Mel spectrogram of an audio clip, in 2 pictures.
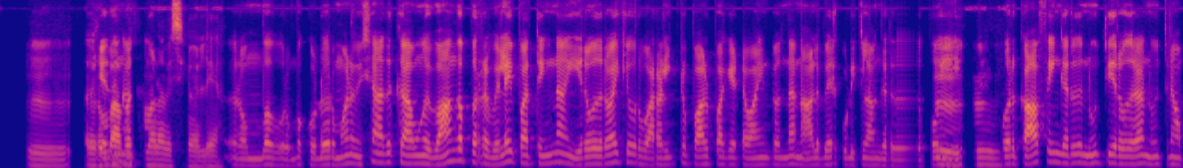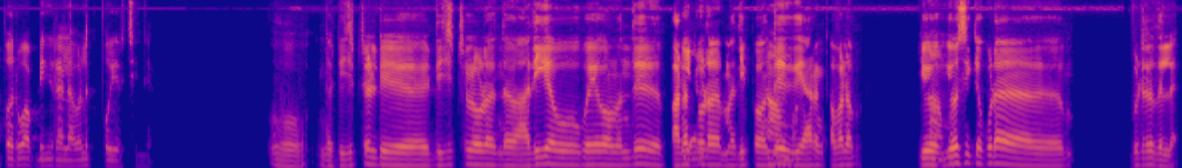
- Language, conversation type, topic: Tamil, podcast, எண்ணிமைச் சாதனங்களைப் பயன்படுத்துவதில் இடைவெளி எடுப்பதை எப்படி தொடங்கலாம் என்று கூறுவீர்களா?
- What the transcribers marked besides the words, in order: mechanical hum; distorted speech; tapping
